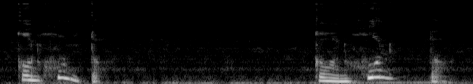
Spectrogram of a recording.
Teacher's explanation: Con y to serían las sílabas átonas.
